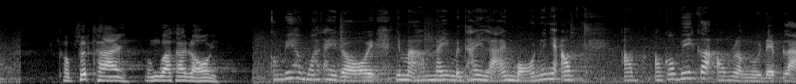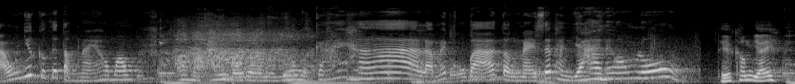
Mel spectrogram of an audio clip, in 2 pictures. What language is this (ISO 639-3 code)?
vie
